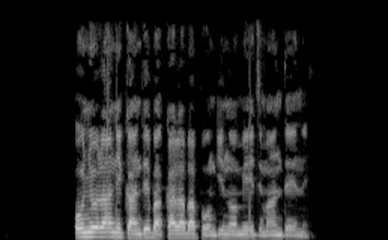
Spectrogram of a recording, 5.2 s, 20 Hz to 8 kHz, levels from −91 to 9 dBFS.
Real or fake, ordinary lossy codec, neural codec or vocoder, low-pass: real; MP3, 64 kbps; none; 7.2 kHz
